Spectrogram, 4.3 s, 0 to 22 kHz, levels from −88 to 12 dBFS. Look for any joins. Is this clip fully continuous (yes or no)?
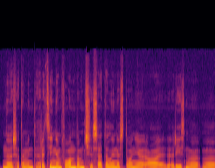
yes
